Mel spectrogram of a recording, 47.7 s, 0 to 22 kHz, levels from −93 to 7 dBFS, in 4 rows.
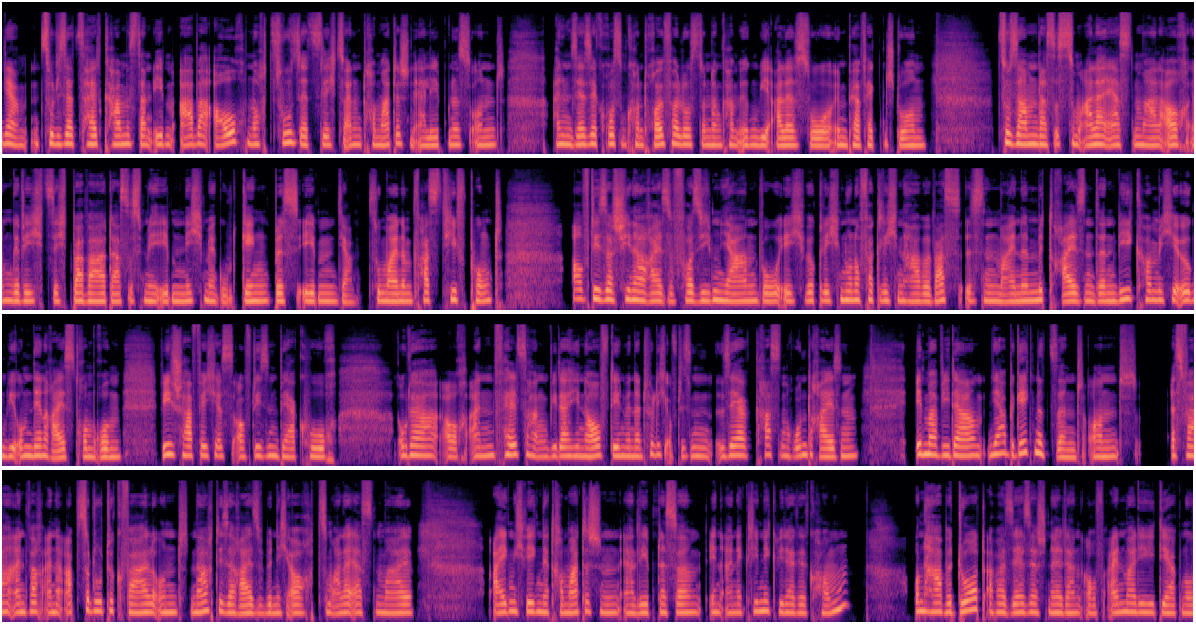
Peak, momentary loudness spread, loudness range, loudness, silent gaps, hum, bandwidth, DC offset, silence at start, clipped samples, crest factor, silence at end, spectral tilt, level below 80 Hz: -4 dBFS; 7 LU; 2 LU; -22 LUFS; 15.53-15.57 s, 35.25-35.47 s; none; 17 kHz; under 0.1%; 0 s; under 0.1%; 18 dB; 0 s; -5 dB/octave; -54 dBFS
